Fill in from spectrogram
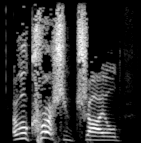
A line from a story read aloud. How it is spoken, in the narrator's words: Kronos bellowed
